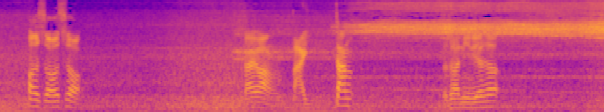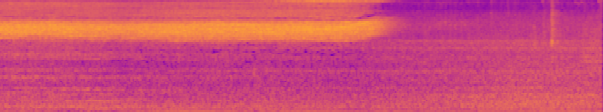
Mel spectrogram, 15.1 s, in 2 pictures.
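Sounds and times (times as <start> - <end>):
train low rumble: 0.0 - 15.0
high-pitched hiss: 3.0 - 12.6.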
